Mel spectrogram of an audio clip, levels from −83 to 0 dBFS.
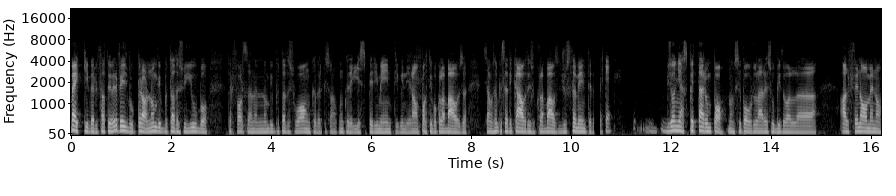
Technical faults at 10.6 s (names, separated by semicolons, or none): playback stall; catch-up at higher speed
